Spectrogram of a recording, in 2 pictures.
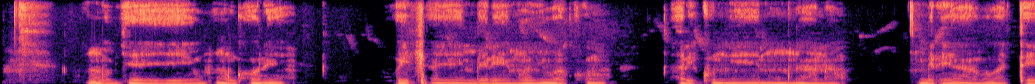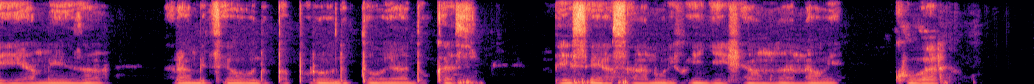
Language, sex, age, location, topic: Kinyarwanda, male, 18-24, Kigali, health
